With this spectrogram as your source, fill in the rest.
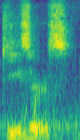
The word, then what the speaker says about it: geyser: Or as the British say it, geezers.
